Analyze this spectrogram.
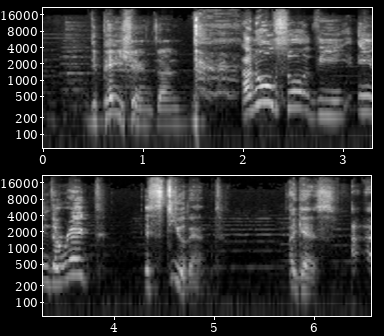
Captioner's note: laughs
